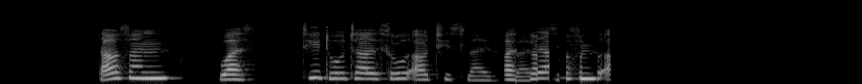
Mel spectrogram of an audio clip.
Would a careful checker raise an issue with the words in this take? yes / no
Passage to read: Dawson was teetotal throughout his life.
yes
